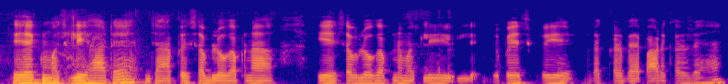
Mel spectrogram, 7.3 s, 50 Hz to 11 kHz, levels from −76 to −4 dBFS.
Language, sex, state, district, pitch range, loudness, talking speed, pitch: Hindi, male, Bihar, Jahanabad, 95-100 Hz, -23 LUFS, 180 wpm, 100 Hz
